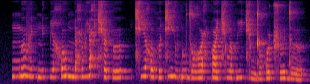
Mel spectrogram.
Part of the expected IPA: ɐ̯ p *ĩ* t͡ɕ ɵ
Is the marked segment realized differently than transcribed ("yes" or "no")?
yes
